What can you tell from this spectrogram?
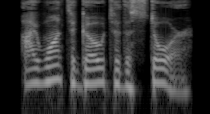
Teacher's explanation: The strong words are want, go and store. The small words I to the are weak and fast. If you try to pronounce every word with equal strength, your sentence will sound flat and unnatural. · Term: stress timed language, stress-timed language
